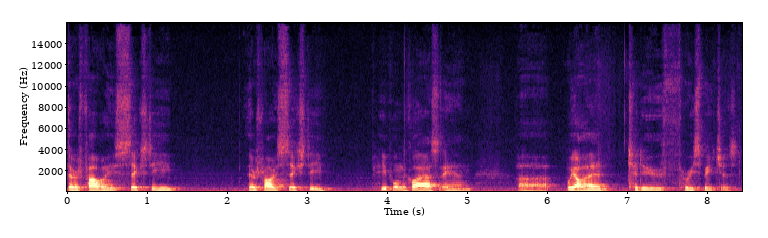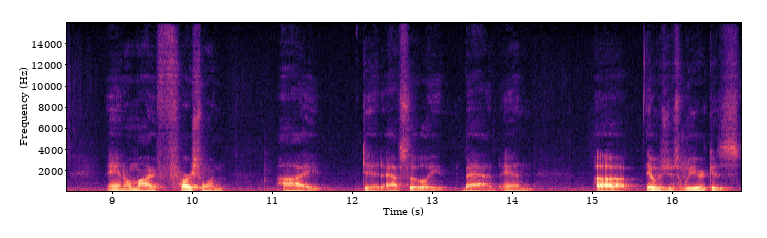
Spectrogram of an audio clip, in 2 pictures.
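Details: Male college student who stutters, recorded before a 12-day intensive stuttering therapy program; stuttering.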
